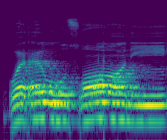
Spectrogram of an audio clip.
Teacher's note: വഔസാനി സ്വാദിനും അലിഫിനും തഫ്ഖീമാണ്. ഇസ്തിഅലാന്റെ അക്ഷരത്തെ ദീർഘിപ്പിക്കുന്നു.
